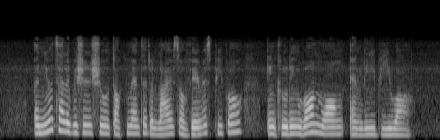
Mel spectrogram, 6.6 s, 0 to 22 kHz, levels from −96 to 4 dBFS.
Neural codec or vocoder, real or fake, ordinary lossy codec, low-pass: vocoder, 44.1 kHz, 128 mel bands, Pupu-Vocoder; fake; none; 7.2 kHz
